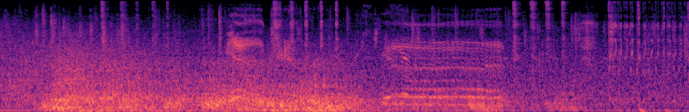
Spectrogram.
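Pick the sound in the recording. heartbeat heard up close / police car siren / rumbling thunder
rumbling thunder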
